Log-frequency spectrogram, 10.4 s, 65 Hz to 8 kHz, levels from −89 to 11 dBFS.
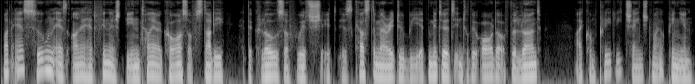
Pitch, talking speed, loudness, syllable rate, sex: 95 Hz, 195 wpm, -19 LUFS, 5.9 syllables/s, male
